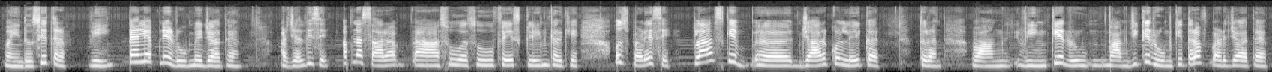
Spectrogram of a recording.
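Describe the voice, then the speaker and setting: A woman's voice: high-pitched, moderate pace. A woman narrating and explaining a fan fiction story in a chatty way, with frequent hesitations.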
